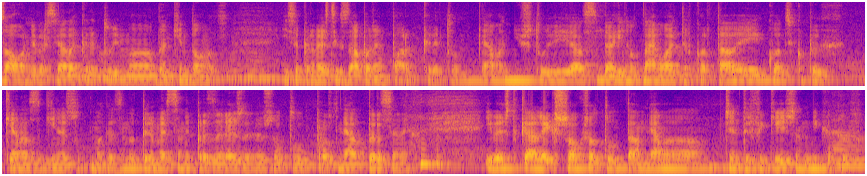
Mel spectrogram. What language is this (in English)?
Bulgarian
